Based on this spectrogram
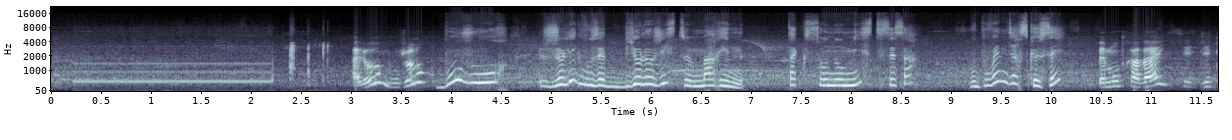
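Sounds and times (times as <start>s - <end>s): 
steady electronic phone dialing tone: 0.0s - 2.2s
speech: 3.0s - 11.6s.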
